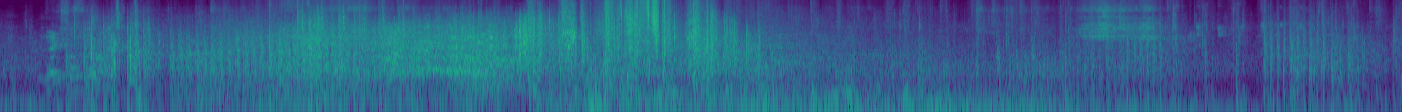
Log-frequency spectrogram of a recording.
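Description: Dense, rapid video game gunfire crackles almost nonstop, with sharp bursts and booming impacts layered over a constant roar of battle noise, staying loud throughout.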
